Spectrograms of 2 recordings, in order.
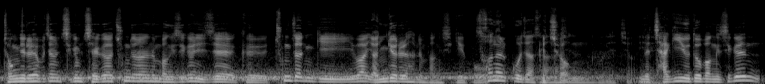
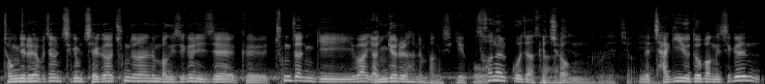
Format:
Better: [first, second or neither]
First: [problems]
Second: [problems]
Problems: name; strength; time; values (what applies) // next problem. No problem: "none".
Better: second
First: wind noise on the microphone; heavy; 9 dB below the speech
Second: wind noise on the microphone; occasional gusts; 20 dB below the speech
